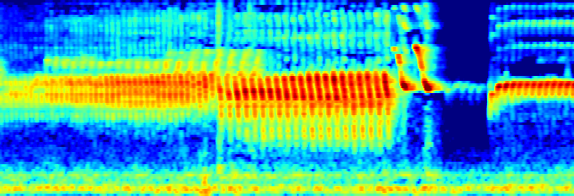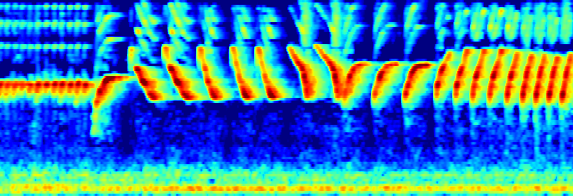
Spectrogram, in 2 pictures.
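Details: Lesson song of a canary for young birds: long buzzy rolling trill, a brief gap, a clear held whistle, then loud downslurred notes repeated in rhythmic series.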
